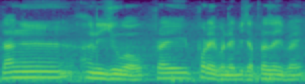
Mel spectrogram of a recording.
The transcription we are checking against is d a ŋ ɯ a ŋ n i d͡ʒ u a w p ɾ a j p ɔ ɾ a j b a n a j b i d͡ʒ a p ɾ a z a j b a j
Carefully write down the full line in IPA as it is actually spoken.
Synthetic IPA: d a ŋ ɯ a ŋ n i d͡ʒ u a w p ɾ a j p ɔ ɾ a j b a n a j b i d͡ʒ a p ɾ a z a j b a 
